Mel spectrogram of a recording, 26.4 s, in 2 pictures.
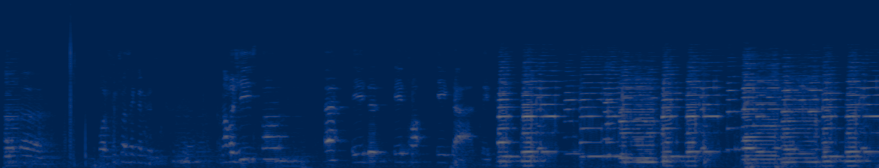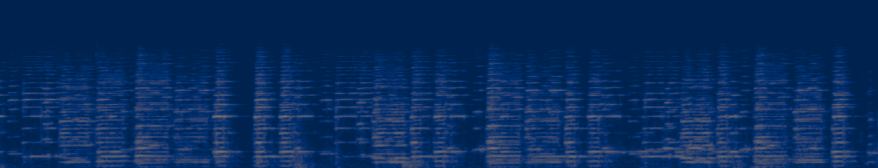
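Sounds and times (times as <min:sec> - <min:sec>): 
diatonic accordion: 0:00.1 - 0:00.4, 0:07.5 - 0:26.2.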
